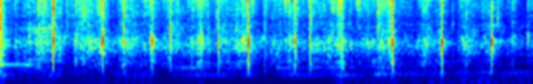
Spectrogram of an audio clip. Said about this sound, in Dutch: Come on, give God a big clap. Geef God een applaus.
